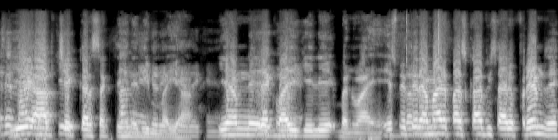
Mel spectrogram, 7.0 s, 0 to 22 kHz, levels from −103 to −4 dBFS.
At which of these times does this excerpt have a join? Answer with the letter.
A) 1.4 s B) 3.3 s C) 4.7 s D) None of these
D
